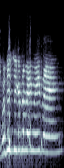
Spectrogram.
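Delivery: high, loud mock panic; mock nervous. Coach playfully voices the anxious client, mock nervous. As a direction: voice shoots up in pretend nervousness. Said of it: "getting a little bit nervous here".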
